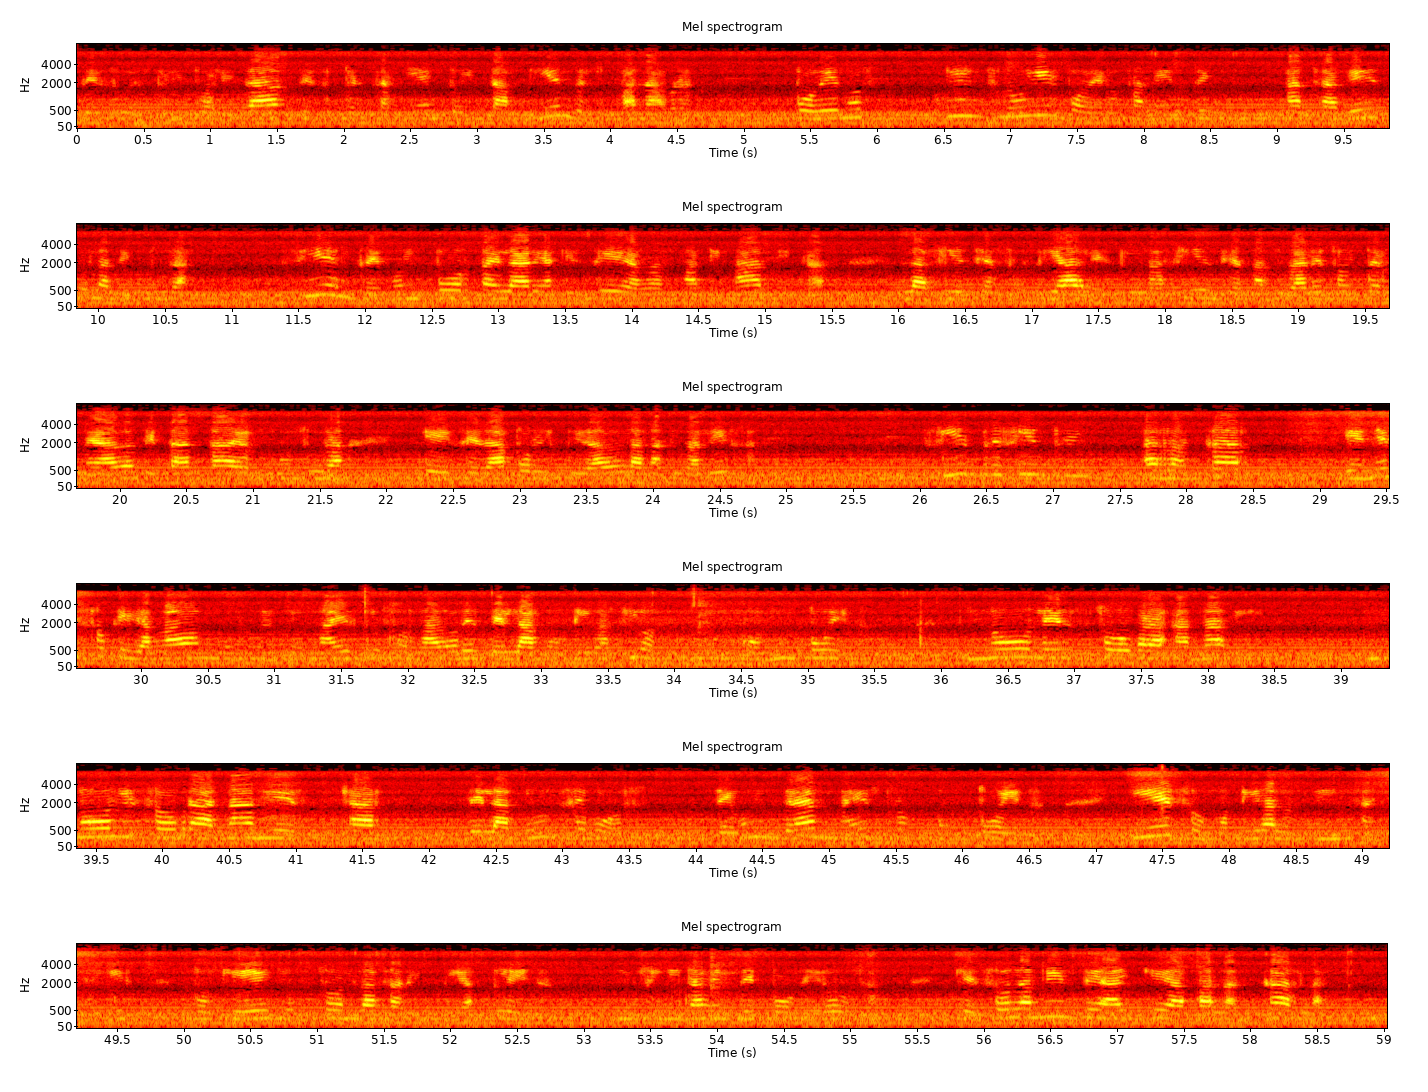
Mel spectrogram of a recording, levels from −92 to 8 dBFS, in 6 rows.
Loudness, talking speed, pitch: -20 LUFS, 105 wpm, 225 Hz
